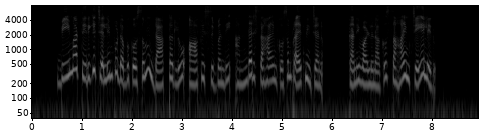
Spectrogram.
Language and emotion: Telugu, disgusted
